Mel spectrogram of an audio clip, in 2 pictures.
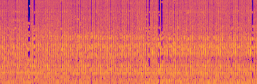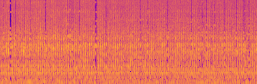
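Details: Ford Transit van engine idling steadily and evenly, with no belt squeal or chirp over the running note, after the serpentine belt was replaced. Normal idle.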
